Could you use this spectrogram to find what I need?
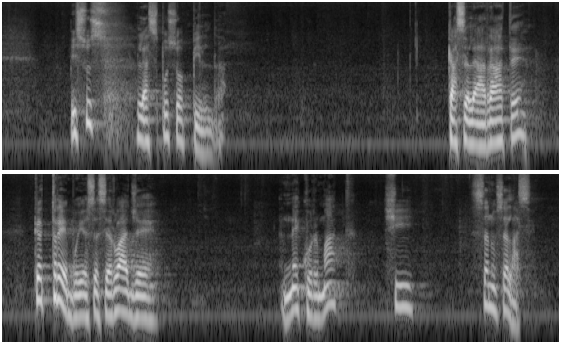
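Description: A middle-aged man speaks slowly and earnestly into a microphone, with pauses.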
